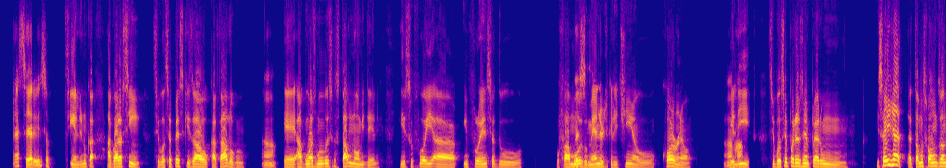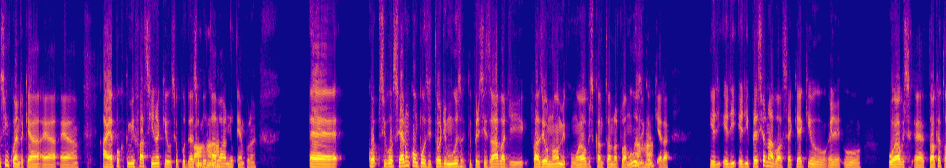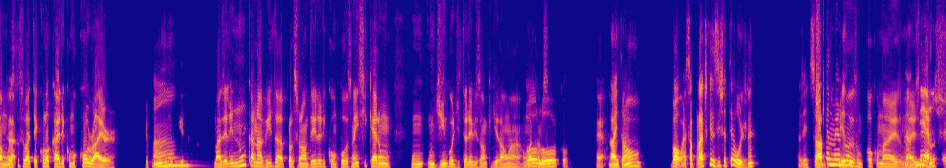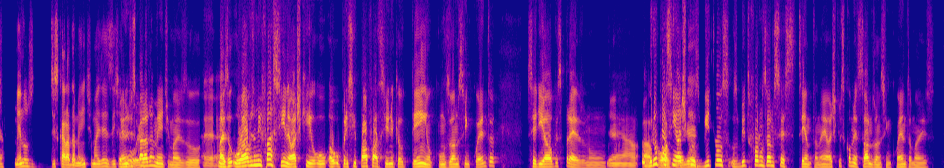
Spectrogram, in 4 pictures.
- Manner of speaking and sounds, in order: in English: "manager"; put-on voice: "Colonel"; tapping; in English: "co-writer"
- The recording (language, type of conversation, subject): Portuguese, unstructured, Se você pudesse viajar no tempo, para que época iria?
